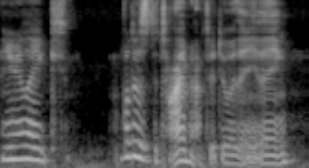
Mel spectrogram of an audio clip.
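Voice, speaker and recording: A woman's voice: mid-range voice, expressive, fast talker, gravelly, a little mellow, a little hiss or hum. A young woman talking casually and rambling on tangents while she inks a drawing, swearing now and then and filling gaps with "like" and "um.". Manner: chatty, rambling, swears casually, many fillers. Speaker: artist vlogger.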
